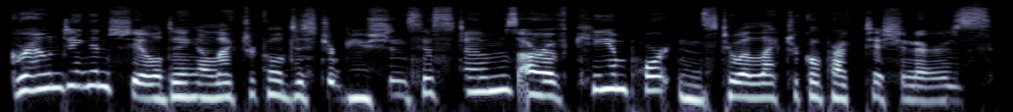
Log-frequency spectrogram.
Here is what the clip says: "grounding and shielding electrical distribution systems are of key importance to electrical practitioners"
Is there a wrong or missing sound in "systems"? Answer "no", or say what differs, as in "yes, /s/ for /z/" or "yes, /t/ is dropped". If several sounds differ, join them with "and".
no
